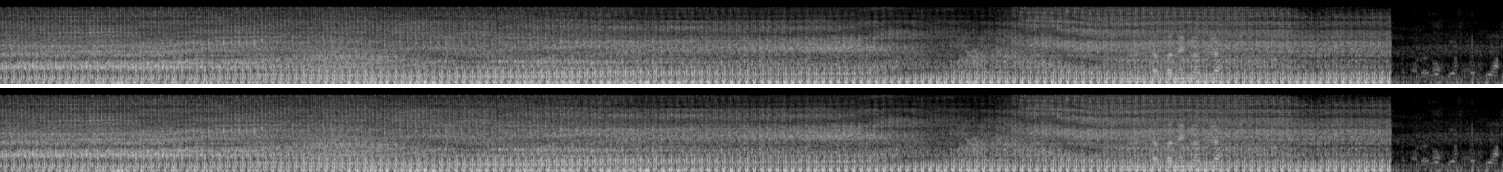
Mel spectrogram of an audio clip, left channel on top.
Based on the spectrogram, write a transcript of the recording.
Tatanim na sila.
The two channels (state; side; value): identical; both; correlation 1.00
